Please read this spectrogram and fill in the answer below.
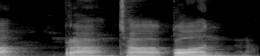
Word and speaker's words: ประชากร: นั่ง ตัว ละคร ประชากร ประชากร อ่าน ว่า ปราด ชา กร ตัว เตียง อยู่ ใน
